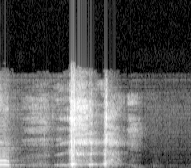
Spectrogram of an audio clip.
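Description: A man coughing: two sharp coughs about half a second apart, the first the louder.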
